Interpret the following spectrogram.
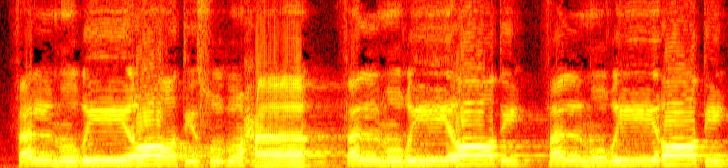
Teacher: غین حروف مصالح میں سے ہے، یا مدہ ہے، یا کو لمبا کریں گے، را پر کھڑی زبر ہے تو را کو بھی لمبا کریں گے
